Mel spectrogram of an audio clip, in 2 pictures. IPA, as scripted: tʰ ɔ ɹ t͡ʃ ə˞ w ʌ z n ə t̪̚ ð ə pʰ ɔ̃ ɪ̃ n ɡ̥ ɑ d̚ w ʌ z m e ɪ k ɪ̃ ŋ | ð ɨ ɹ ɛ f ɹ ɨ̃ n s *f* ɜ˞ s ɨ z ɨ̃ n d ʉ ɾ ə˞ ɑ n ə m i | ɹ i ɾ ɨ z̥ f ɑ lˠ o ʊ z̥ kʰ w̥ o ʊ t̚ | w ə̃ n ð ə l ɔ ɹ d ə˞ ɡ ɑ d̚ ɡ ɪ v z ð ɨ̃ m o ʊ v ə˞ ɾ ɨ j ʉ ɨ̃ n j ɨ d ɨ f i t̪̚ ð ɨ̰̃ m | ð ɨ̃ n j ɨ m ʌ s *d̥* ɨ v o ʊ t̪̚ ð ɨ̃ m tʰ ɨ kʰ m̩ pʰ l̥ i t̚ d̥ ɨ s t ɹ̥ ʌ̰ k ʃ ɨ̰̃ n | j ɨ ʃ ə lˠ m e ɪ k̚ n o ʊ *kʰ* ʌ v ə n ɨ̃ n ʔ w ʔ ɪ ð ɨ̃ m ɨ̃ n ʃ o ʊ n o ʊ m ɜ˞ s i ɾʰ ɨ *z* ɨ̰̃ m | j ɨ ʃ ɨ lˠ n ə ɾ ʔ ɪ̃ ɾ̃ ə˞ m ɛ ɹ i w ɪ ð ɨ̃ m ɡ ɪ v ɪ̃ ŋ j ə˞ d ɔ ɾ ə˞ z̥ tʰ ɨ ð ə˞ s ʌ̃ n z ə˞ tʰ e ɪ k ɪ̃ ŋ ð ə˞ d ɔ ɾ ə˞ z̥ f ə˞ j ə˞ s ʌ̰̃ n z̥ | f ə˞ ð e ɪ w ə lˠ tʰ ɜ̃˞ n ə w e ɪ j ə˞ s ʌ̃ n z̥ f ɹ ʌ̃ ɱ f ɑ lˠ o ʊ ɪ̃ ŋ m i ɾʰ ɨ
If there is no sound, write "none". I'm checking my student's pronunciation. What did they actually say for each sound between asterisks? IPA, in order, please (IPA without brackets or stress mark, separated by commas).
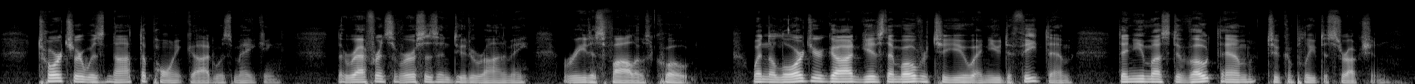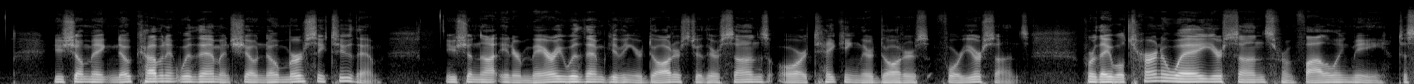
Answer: v, d̥, kʰ, ð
